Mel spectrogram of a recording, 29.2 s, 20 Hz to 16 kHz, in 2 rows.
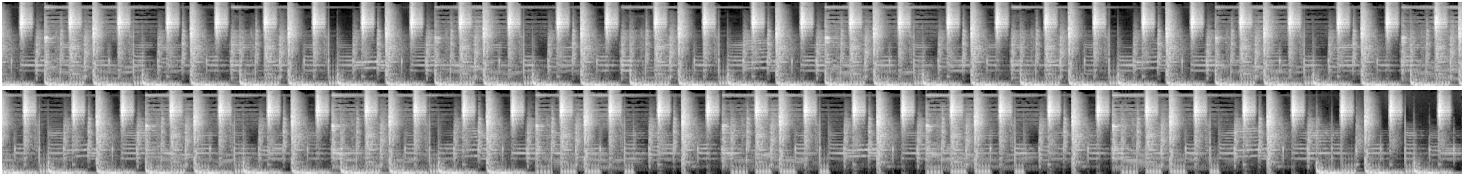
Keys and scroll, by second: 0.7 super+c, 4.2 super+v, 6.9 Right, 10.3 Up, 19.1 super+v, 22.9 Up, 23.1 Up, 23.3 Right, 23.5 Left, 26.0 Right, 27.4 Left, 27.6 Left, 27.8 Down, 28.1 Down.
